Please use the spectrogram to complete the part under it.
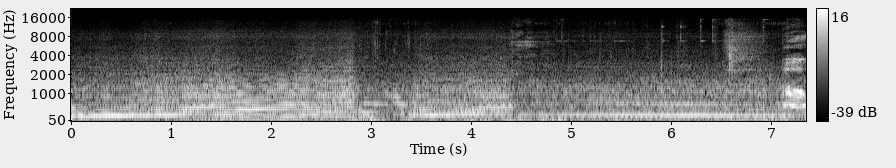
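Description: BMW Z4 M Coupe engine pulling hard on a fast drive, a loud rising rev climbing through a gear, a brief dip at the shift, then a steady strong drone with road noise heard from inside the cabin.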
